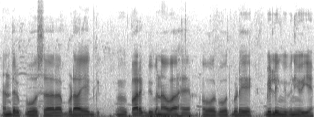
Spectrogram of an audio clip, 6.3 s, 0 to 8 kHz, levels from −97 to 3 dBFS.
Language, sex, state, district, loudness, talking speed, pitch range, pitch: Hindi, male, Rajasthan, Bikaner, -16 LUFS, 170 wpm, 95-105 Hz, 100 Hz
